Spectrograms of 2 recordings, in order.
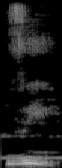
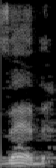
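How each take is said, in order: First: It is said the American way, like zee. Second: It is said the British way, like zed.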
